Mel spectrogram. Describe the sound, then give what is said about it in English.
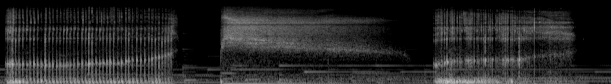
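A voice imitates a fish snoring with bubbles: two loud, rattling snore-like inhales separated by a long hissing, airy exhale, alone with no other talk. “Have you ever heard a fish snore? That's pretty silly. There's lots of bubbles involved.”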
